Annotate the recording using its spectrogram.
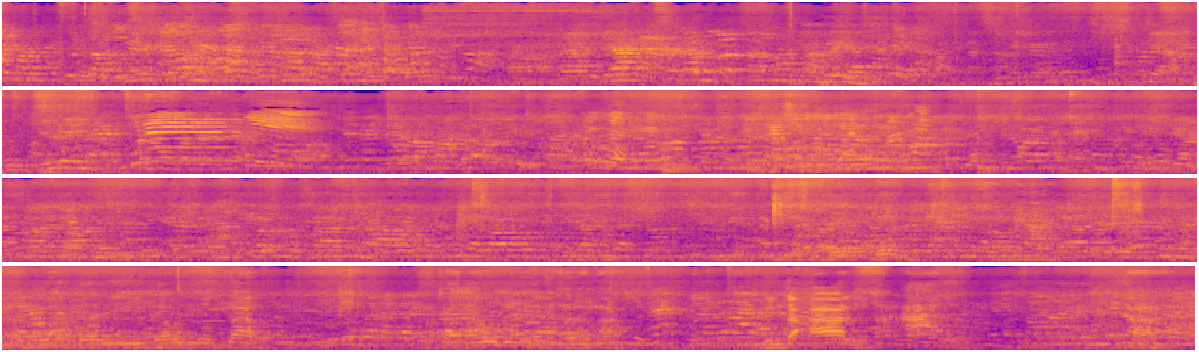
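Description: Many children chatter together indoors, in an echoing room.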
